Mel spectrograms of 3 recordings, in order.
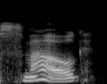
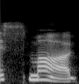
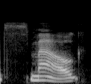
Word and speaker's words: Smaug: Our conundrum is will Smaug, and I hope I said that right, because I know once in a while I say smog, but I mean smaug.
